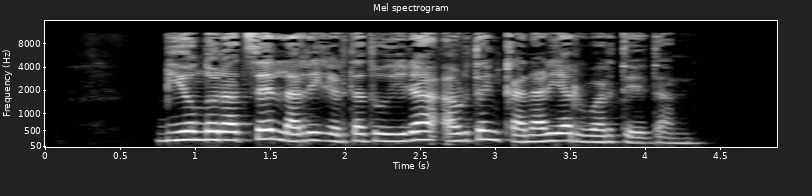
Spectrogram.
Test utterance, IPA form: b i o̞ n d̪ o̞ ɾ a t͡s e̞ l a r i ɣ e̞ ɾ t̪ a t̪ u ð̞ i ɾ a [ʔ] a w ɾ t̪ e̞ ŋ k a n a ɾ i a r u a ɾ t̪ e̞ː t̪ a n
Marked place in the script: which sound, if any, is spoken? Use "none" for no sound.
ʔ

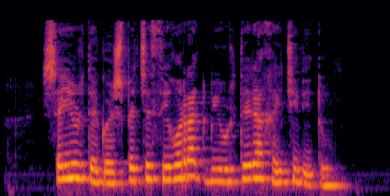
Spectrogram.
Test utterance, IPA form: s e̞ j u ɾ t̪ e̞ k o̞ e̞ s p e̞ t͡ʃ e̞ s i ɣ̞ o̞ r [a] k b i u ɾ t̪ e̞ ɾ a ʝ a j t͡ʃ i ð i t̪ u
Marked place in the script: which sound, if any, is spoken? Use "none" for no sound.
a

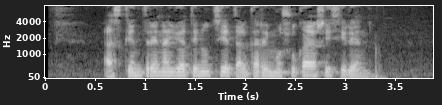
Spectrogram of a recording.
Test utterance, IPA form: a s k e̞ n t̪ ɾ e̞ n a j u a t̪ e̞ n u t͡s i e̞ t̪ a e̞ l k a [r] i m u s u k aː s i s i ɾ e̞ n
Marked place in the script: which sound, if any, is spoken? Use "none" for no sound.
r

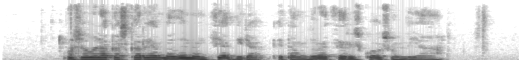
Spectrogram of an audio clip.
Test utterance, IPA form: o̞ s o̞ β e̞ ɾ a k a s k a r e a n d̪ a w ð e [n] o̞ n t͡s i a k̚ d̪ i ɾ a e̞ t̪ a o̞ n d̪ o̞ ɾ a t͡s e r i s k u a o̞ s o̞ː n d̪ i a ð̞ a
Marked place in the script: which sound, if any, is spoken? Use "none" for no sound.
n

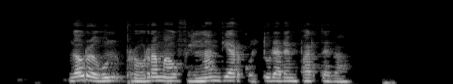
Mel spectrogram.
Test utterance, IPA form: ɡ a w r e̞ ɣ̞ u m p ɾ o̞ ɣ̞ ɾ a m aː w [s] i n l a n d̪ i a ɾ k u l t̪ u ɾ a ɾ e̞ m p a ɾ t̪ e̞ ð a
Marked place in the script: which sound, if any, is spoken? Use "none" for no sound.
f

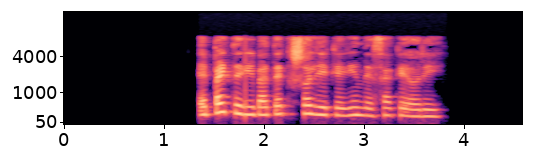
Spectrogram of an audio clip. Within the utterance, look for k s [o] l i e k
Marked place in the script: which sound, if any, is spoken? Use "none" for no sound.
o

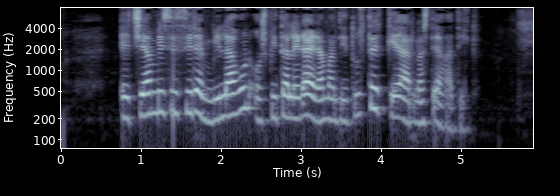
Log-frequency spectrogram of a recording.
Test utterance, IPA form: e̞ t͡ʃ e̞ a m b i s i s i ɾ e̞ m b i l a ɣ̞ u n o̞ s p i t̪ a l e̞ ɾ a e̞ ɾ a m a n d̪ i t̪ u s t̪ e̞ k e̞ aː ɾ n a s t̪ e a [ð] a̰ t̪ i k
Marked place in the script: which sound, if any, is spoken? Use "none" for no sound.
ɣ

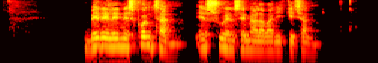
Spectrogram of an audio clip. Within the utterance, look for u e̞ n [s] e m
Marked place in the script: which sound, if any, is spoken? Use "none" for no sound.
s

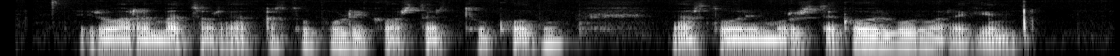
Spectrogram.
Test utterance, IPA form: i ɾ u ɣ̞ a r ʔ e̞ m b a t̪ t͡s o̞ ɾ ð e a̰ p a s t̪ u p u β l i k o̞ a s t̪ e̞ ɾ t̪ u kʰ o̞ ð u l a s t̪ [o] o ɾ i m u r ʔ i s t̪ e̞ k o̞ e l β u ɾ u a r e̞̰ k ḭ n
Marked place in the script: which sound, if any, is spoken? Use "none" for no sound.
u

